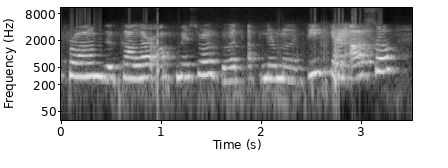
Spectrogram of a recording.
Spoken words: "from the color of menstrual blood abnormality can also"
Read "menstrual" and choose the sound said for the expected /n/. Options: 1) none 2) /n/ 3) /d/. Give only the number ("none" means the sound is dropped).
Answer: 1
